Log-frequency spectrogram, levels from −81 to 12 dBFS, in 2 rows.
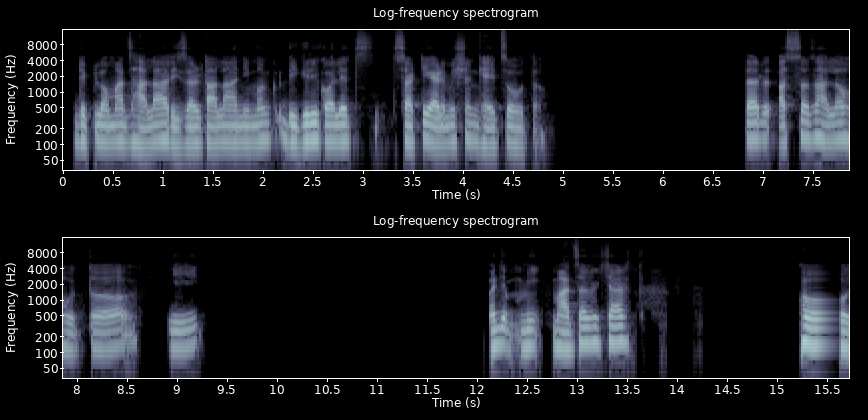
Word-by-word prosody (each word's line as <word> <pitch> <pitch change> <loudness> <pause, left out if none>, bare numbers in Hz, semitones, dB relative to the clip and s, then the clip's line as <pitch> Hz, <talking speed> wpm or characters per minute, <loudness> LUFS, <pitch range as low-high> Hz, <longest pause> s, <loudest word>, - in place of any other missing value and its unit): Diploma 120 -1 0
झाला, 115 +2 +1
result 110 0 0
आला 115 +1 +1
आणि 115 0 -1
मग 125 +2 -3
डिग्री 125 +2 +3
कॉलेज 120 0 +3
स - - -18 0.3
साठी 115 +2 +2
ॲडमिशन 115 +3 0
घ्यायचं 105 0 -2
होतं. 105 -2 -5 2.1
तर 130 0 +3
असं 115 +4 0
झालं 130 -2 -1
होतं 125 - -2 0.3
की 130 +4 -3 2.9
म्हणजे, 140 +3 +4
मी 130 +2 -2 0.2
माझा 125 +3 +3
विचार 155 +1 +2
तर 155 - -15 1.4
हो. 145 -3 +5
120 Hz, 90 wpm, -22 LUFS, 115-130 Hz, 2.9 s, हो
